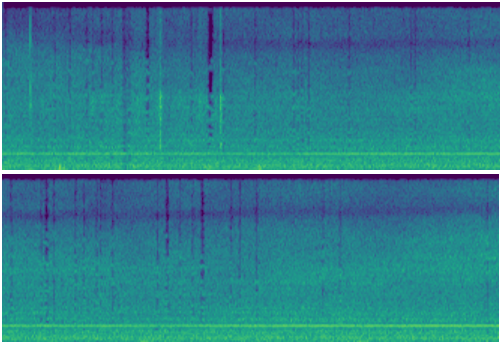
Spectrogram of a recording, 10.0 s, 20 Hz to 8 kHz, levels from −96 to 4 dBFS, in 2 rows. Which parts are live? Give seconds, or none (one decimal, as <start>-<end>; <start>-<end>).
none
